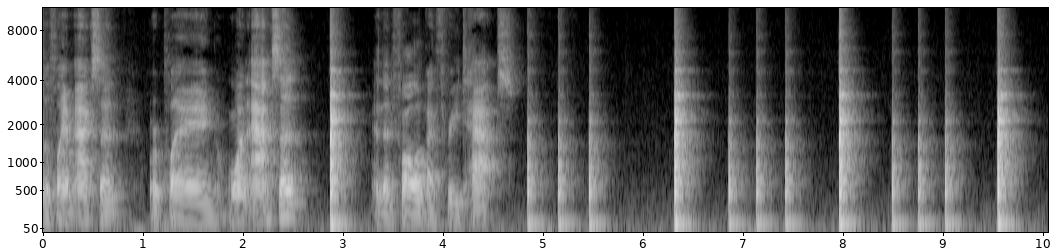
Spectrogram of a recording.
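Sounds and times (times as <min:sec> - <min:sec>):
drumstick on practice pad: 0:02.8 - 0:03.2, 0:04.8 - 0:05.7, 0:06.3 - 0:10.0.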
